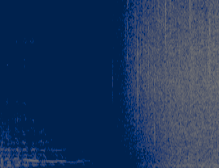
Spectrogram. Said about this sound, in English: The sky begins to open up even more, as the rain now starts to pour down onto the cobbled tile of Benefit Street.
